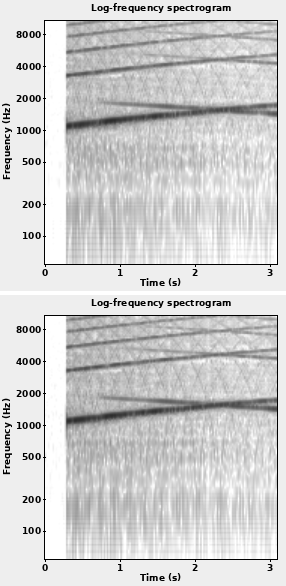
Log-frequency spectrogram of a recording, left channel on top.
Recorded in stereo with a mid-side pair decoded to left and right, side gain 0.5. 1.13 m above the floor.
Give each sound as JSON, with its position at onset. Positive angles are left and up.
{"t": 0.3, "sound": "a siren", "azimuth_deg": 10, "distance_m": 5.5}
